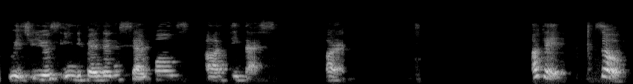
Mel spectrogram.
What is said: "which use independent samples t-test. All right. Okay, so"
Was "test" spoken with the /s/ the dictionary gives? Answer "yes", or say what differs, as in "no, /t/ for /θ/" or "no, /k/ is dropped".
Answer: no, /s/ is dropped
